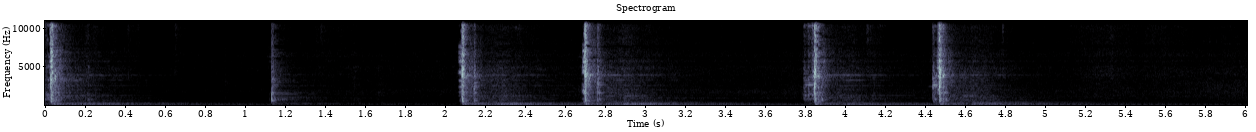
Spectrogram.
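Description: Small sledgehammer striking the end of a rust-seized HVAC blower shaft six times at uneven intervals, trying to drive it down through the blower wheel hub. Each blow is a sharp metallic clank followed by a low ringing that dies away.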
